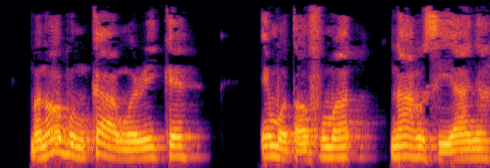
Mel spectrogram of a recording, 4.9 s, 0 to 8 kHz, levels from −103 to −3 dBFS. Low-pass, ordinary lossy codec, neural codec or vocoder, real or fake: 7.2 kHz; MP3, 32 kbps; codec, 16 kHz in and 24 kHz out, 1 kbps, XY-Tokenizer; fake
